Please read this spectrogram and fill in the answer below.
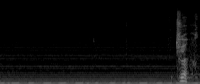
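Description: Steady electrical mains hum with a ladder of even overtones, carried through the microphone and sound system. A man's voice comes back in near the end.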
